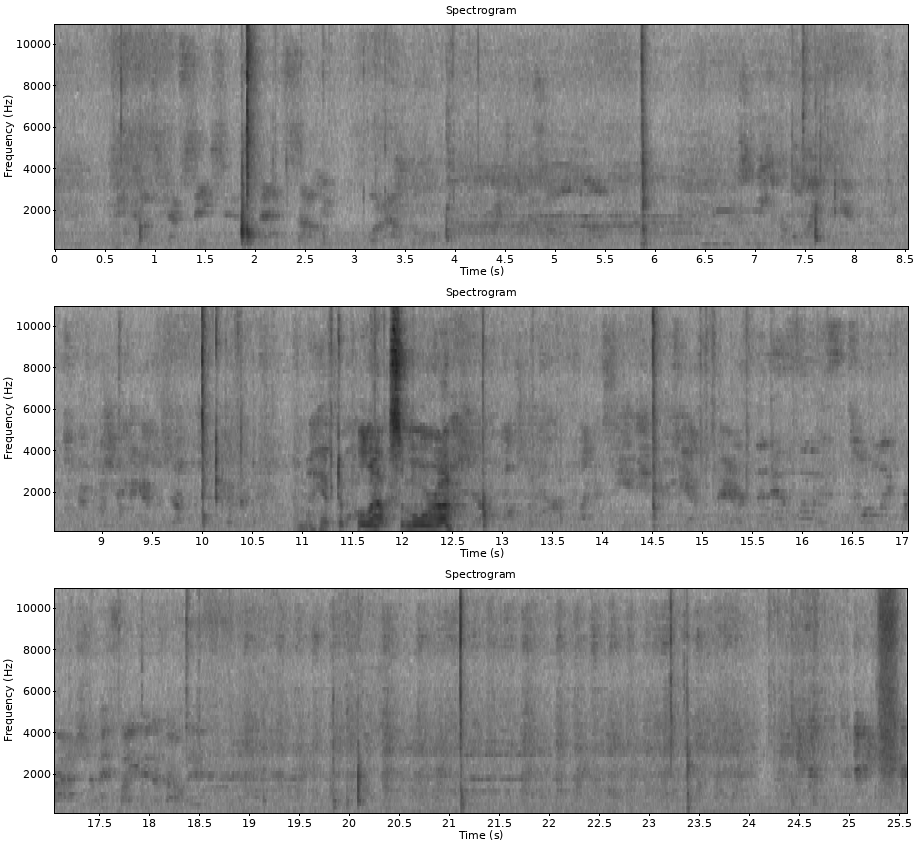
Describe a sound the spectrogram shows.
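A metal spoon clinks and scrapes against a pot.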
